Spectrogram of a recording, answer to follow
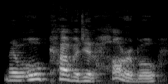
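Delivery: usual speaking voice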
